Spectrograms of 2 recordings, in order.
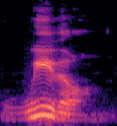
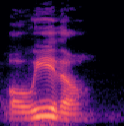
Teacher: If it wasn't there, you'd say huido. It would form a diphthong. Those two vowels would blend together. So they want you to say oído.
